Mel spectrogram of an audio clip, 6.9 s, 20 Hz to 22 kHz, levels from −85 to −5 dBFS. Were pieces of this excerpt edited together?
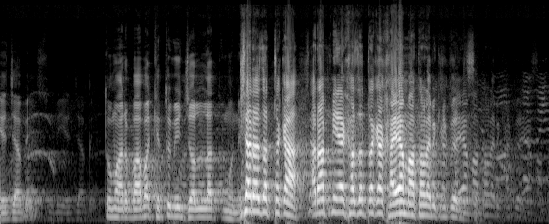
yes; 1 cut; at 3.0 s

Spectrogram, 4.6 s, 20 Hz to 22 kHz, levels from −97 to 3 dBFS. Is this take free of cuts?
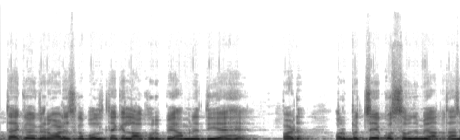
yes; 0 cuts

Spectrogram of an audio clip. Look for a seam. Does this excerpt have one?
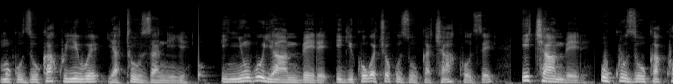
yes; 3 cuts; at 2.1 s, 5.1 s, 5.9 s

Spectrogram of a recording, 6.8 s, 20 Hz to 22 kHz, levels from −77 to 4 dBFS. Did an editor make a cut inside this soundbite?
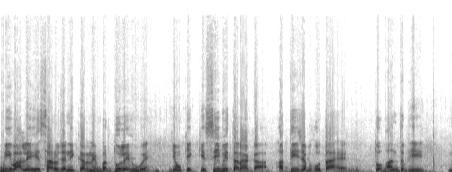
no; 0 cuts

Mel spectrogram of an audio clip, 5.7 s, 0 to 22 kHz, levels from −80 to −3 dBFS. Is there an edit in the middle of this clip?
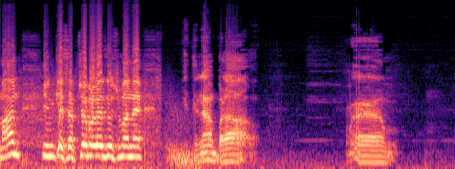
yes; 1 cut; at 1.9 s

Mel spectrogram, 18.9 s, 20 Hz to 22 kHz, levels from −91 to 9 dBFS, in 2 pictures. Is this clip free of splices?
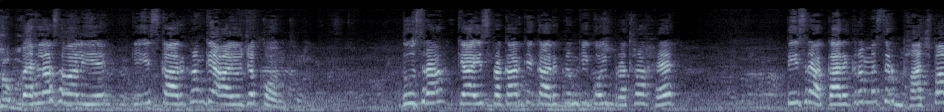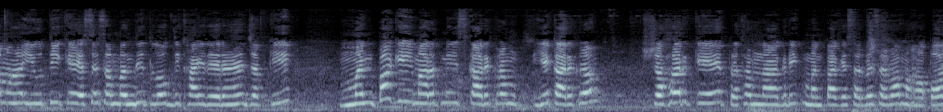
yes; 0 cuts

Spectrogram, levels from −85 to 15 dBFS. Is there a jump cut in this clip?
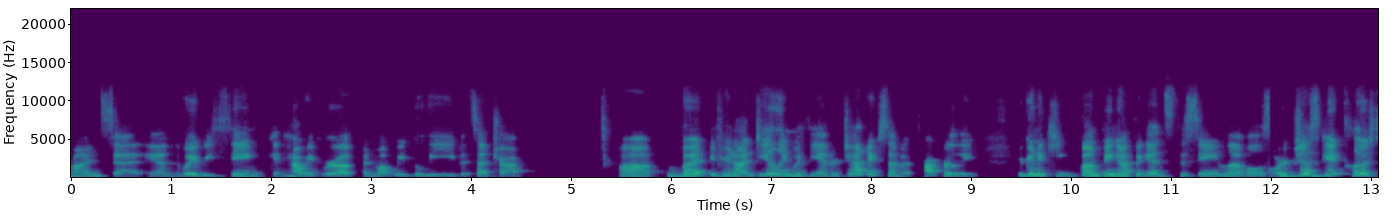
yes; 1 cut; at 12.0 s

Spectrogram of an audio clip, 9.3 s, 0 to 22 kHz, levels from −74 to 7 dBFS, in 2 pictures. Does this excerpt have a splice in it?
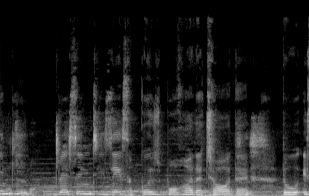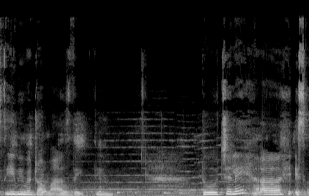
no; 0 cuts

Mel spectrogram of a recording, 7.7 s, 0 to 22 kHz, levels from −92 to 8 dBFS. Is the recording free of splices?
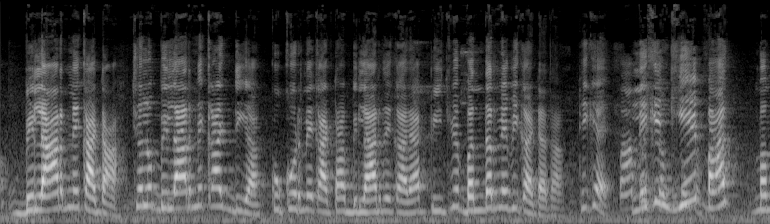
yes; 0 cuts

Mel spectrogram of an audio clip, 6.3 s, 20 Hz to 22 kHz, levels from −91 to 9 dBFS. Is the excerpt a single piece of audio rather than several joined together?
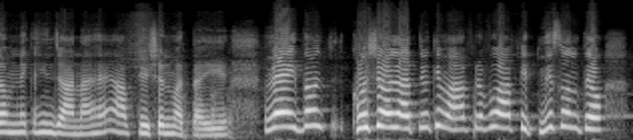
yes; 0 cuts

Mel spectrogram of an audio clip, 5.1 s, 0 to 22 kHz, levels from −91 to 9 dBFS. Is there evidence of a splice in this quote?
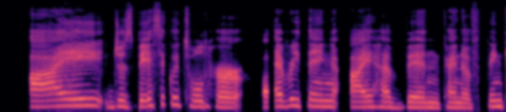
yes; 1 cut; at 2.7 s

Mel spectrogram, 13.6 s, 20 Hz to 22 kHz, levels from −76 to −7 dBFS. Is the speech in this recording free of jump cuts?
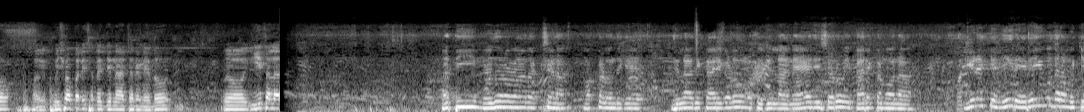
yes; 0 cuts

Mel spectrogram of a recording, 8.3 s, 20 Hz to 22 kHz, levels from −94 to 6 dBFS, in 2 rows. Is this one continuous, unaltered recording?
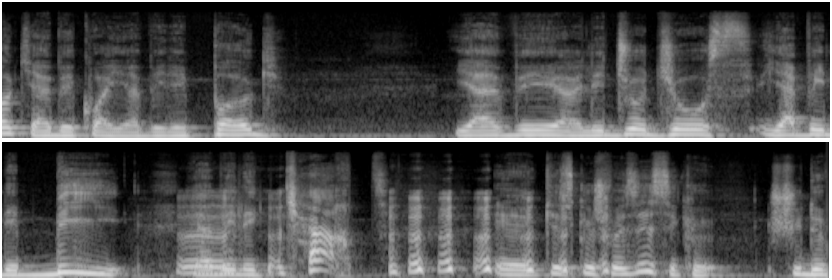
yes; 0 cuts

